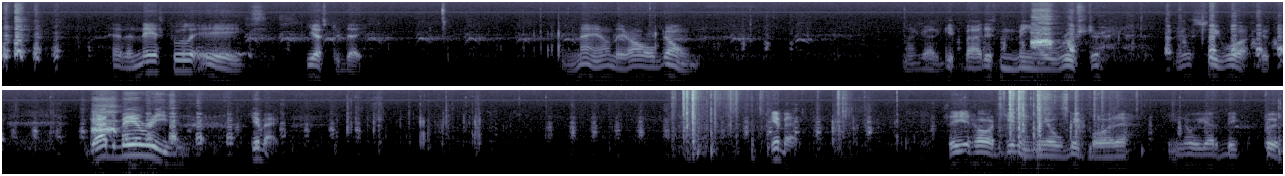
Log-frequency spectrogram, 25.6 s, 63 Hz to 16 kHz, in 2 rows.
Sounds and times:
Cluck: 0.0s - 1.0s, 7.3s - 8.0s, 9.5s - 16.6s, 17.5s - 22.2s, 22.9s - 25.6s.

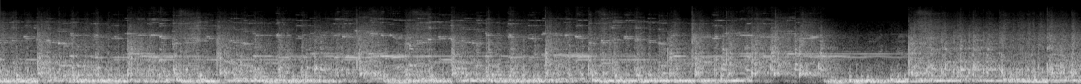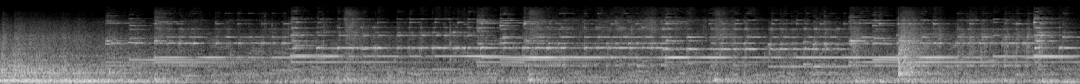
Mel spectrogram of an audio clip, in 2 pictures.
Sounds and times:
Glockenspiel: 0.0s - 10.6s, 11.8s - 21.6s
Marimba, xylophone: 0.0s - 21.6s.

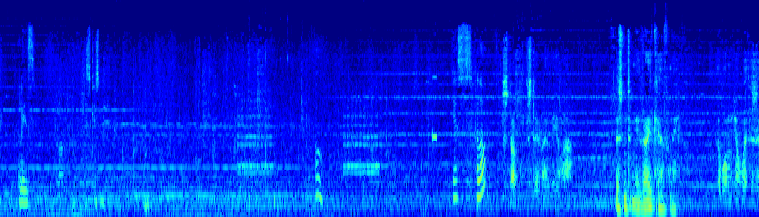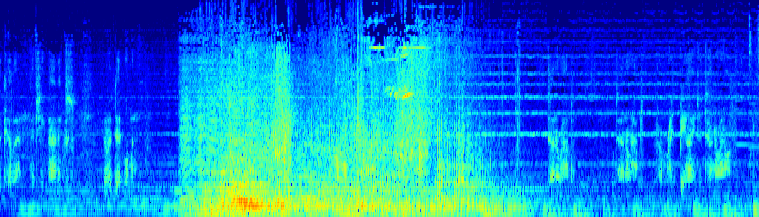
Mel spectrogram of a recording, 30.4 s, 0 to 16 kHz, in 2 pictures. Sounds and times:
Music: 0.0s - 30.3s.

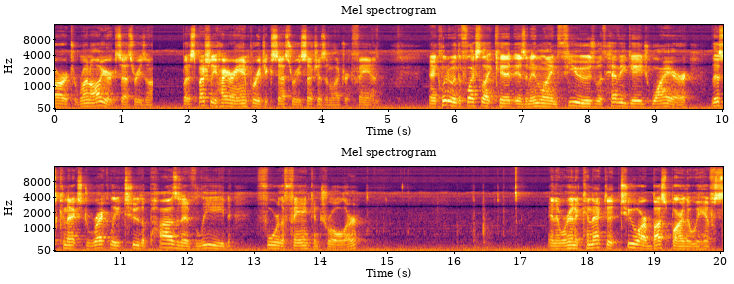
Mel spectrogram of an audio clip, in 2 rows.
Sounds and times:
Speech: 0.0s - 4.9s, 5.6s - 14.7s, 17.4s - 20.0s.

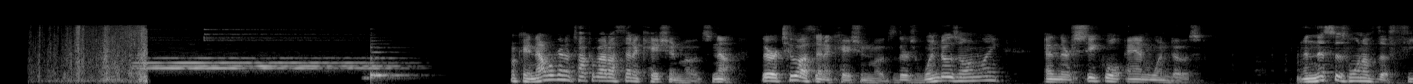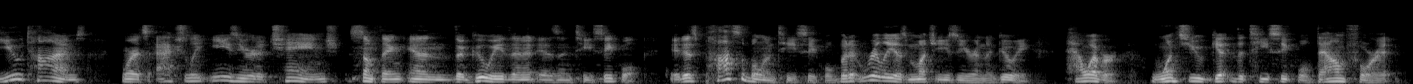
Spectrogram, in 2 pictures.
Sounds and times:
Speech: 5.1s - 12.1s, 13.0s - 28.2s.

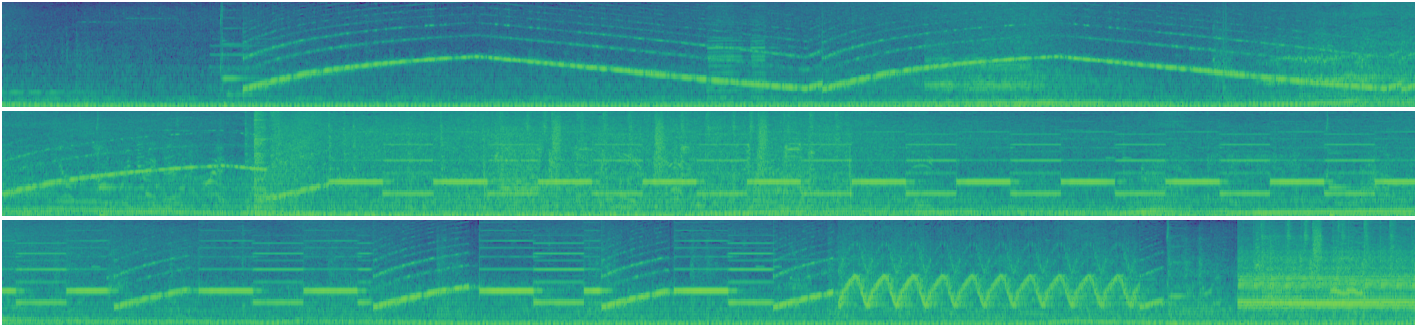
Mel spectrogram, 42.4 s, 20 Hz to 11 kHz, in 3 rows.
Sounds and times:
Police car (siren): 0.0s - 42.3s.

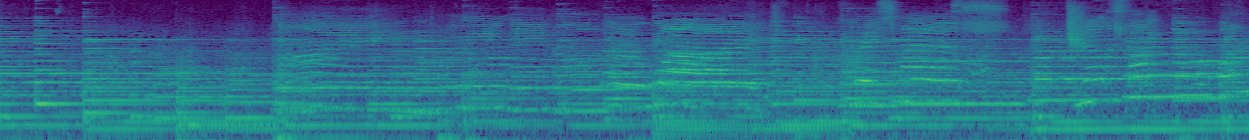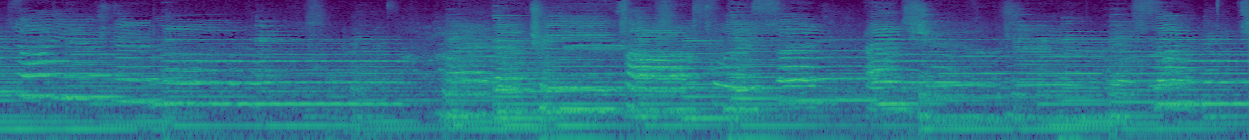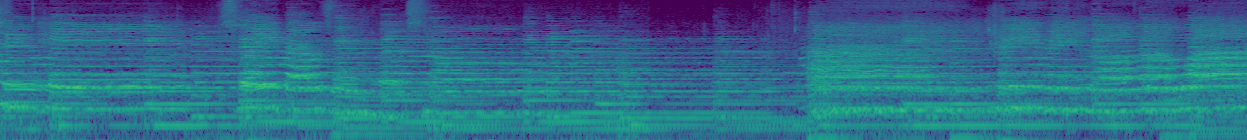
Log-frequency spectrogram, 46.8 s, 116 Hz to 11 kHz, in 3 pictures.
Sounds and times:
Inside, large room or hall: 0.0s - 46.8s
Choir: 3.4s - 38.2s, 41.2s - 46.8s.

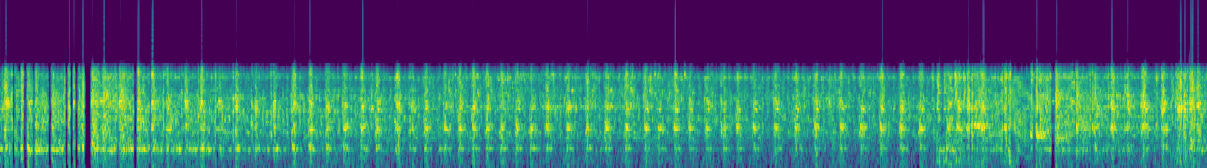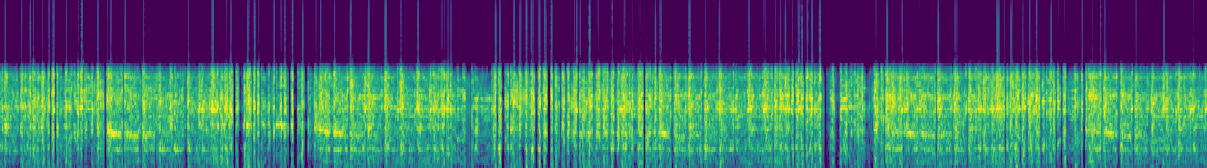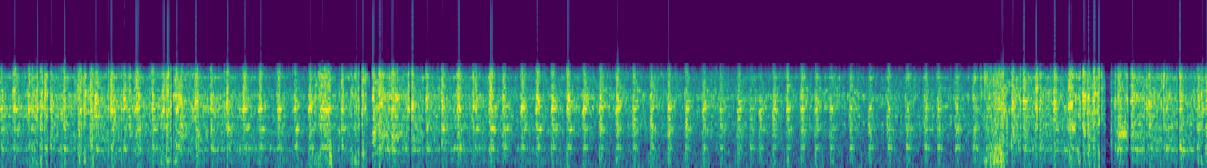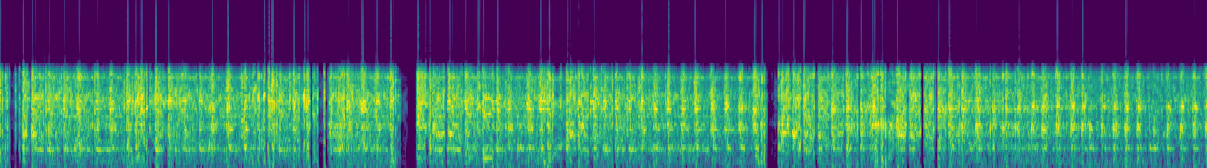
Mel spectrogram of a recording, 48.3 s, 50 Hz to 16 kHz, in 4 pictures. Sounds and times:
Idling: 0.0s - 48.2s
Medium engine (mid frequency): 0.0s - 48.2s.

